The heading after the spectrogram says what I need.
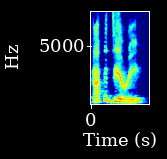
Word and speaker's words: Akadiri: So Akadiri, the I's are always going to sound like E's. So, and the A's are always going to have an A sound.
